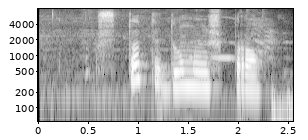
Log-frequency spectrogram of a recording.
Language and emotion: Russian, neutral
